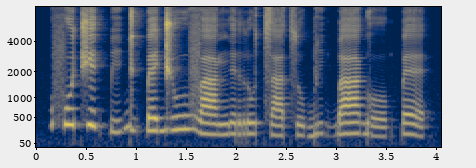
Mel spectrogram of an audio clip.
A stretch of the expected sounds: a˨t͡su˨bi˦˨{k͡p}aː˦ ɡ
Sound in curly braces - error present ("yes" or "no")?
yes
